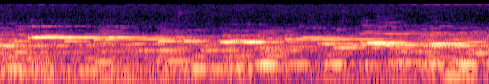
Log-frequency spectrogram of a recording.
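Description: Solo piano playing, with several notes held and overlapping as new ones enter every few tenths of a second.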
